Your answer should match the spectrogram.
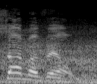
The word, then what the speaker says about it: Somerville: h v i w l e it is pronounced sumerville this Massachusetts city misspelling right here is one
